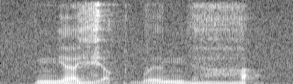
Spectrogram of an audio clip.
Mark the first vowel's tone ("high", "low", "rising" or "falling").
low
